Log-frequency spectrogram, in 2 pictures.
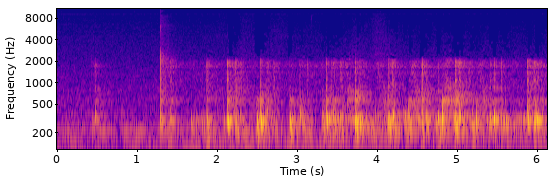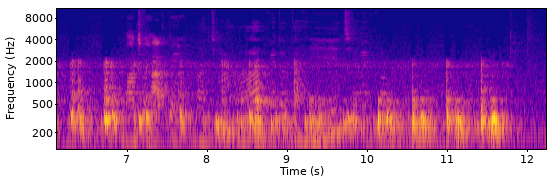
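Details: Fetal heartbeat of a male fetus on prenatal ultrasound, recorded after the face was shown: fast, rhythmic whooshing pulses at about 140 beats per minute, a normal fetal heartbeat.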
